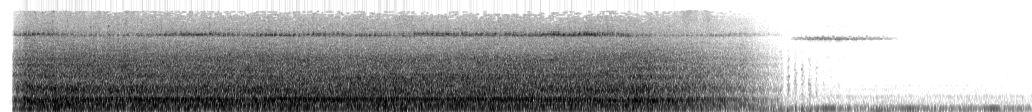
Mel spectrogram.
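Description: Maxxi Bimo Xtreme rice combine harvester running, a dense steady machine noise with a thin high whine through it, fading out about seven seconds in.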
